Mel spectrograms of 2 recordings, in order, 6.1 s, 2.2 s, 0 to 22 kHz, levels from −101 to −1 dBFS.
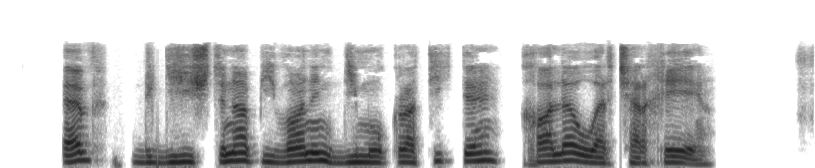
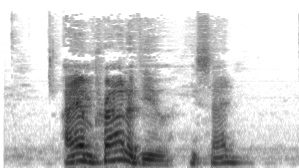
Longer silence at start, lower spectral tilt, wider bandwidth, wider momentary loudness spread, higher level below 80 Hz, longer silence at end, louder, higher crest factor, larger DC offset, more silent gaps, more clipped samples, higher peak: about the same, 0.45 s vs 0.45 s; about the same, -5.5 dB/octave vs -6.5 dB/octave; second, 7.8 kHz vs 15 kHz; second, 11 LU vs 17 LU; about the same, -52 dBFS vs -56 dBFS; first, 0.8 s vs 0.45 s; about the same, -18 LUFS vs -18 LUFS; about the same, 16 dB vs 18 dB; neither; first, 0.93-0.98 s, 3.40-3.46 s, 3.78-3.90 s vs none; neither; about the same, -2 dBFS vs -2 dBFS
